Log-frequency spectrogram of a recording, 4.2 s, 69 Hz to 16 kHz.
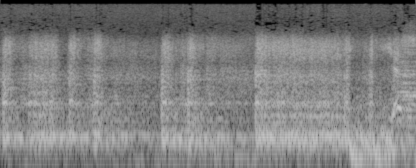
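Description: Instrumental break of a 1960s recorded rugby song: a band playing with drums, no singing.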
